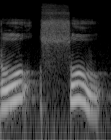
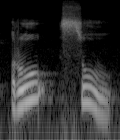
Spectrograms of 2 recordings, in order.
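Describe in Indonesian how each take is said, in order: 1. Bunyi s itu tebal dan berat. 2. Bunyi s itu tipis dan ringan. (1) "Tidak rusu" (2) "tapi rusu. ... tidak tebal"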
